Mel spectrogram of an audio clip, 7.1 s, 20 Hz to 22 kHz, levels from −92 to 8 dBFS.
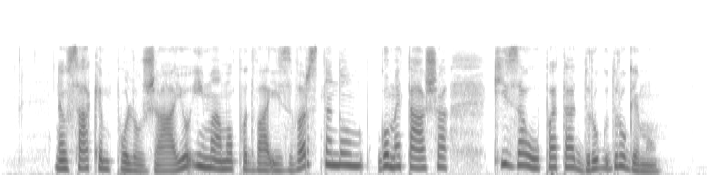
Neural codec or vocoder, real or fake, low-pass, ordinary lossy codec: none; real; 7.2 kHz; Opus, 64 kbps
